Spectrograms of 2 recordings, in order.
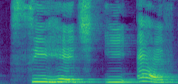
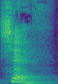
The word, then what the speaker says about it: chef: CHEF is not pronounced chef as in church. It is pronounced chef. The transcription is a long S sound, sh as in chef.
